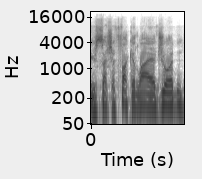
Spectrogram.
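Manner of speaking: put-on Boston accent, movie-star voice. Talking over a film scene, act out her line to Jordan in a Margot Robbie Boston accent. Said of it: "I could do a Margot Robbie Boston accent".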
